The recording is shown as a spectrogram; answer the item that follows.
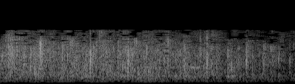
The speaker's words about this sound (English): If you enjoyed that, say amen. If you'll pray for them, give them a round of applause. I love them. I'm glad you get to meet them.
